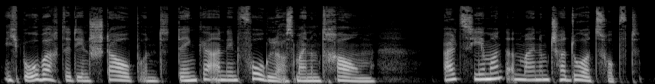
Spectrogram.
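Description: A woman narrating a first-person story in a calm, measured, vivid way. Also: medium pitch, dry recording, studio quality. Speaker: audiobook narrator.

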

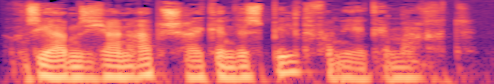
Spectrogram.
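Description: A man's voice: low-pitched, steady tone, a little fast, a little mellow, breathy edge, no room sound. A man voicing a passionate, desperate young son who pleads fervently and emotionally in an audiobook story. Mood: fervent pleading.

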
